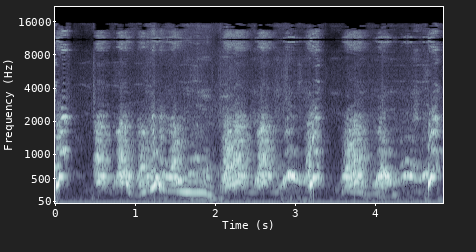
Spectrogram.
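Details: Weimaraner x English Setter mixed puppies, 2.5 weeks old, just starting to get around; a string of high, wavering whines and squeals in bursts with short pauses, pitch sliding up and down, with some soft background noise.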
